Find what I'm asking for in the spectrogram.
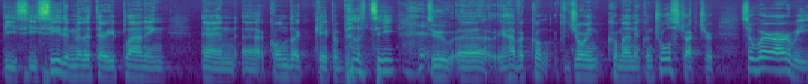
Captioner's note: laughs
